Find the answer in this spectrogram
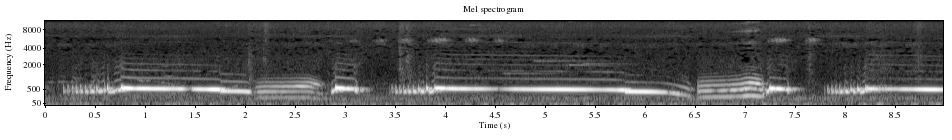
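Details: Puter pelung turtle dove giving its eerie laughing call: long sustained nasal tones, each opened by a rattling trill, then sliding downward and ending in a rising flourish; two full phrases about four seconds apart.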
